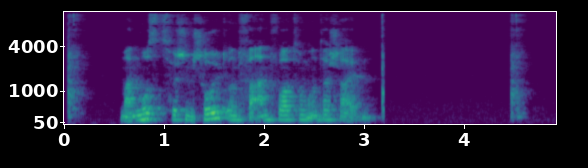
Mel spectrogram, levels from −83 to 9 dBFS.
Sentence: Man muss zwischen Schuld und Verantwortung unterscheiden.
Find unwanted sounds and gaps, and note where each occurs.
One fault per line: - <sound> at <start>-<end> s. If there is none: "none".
none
